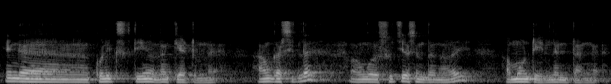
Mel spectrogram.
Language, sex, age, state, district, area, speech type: Tamil, male, 45-60, Tamil Nadu, Salem, rural, spontaneous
